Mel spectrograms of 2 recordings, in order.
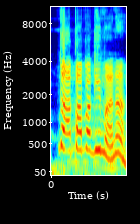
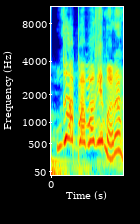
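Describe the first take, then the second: First: Pressing husband. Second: Much higher, strained demand; exasperated husband. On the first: Husband presses his wife for an answer, insistent and higher. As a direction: push her for an answer. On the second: Husband demands an answer from his wife, exasperated and much higher. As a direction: lose patience and push hard. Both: Acted.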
